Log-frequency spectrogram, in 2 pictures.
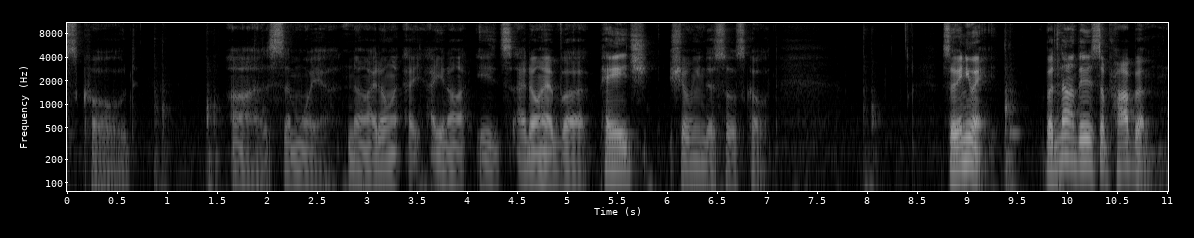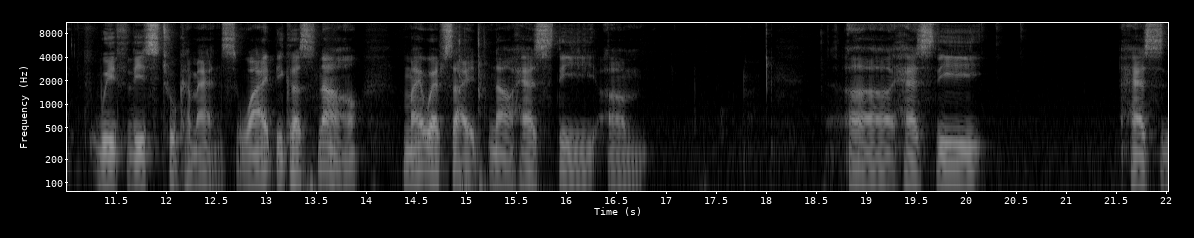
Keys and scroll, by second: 0.2 w, 0.8 Tab, 1.5 Return, 1.8 -, 2.5 t, 2.7 t, 3.5 c, 4.5-5.6 scroll down 3, 6.2 c, 6.4 c, 7.9 1, 9.3 ctrl+g, 9.8 ctrl+w.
